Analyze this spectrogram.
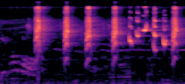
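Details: Cendet, long-tailed shrike, combination fill-in song for training: harsh, rasping broadband notes spaced about every half second, then a quick burst of thin, squeaky chirps at the end.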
